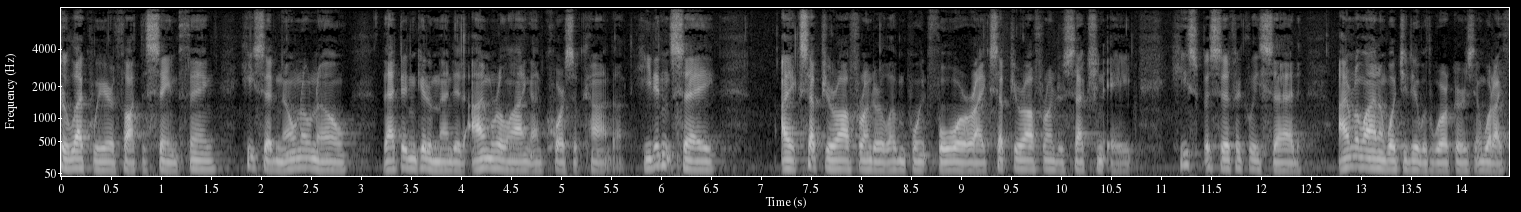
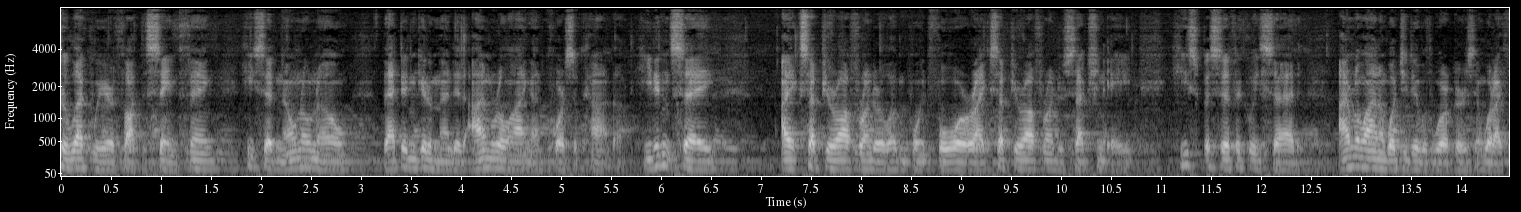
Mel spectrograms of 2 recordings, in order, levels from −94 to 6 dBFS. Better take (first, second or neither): first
